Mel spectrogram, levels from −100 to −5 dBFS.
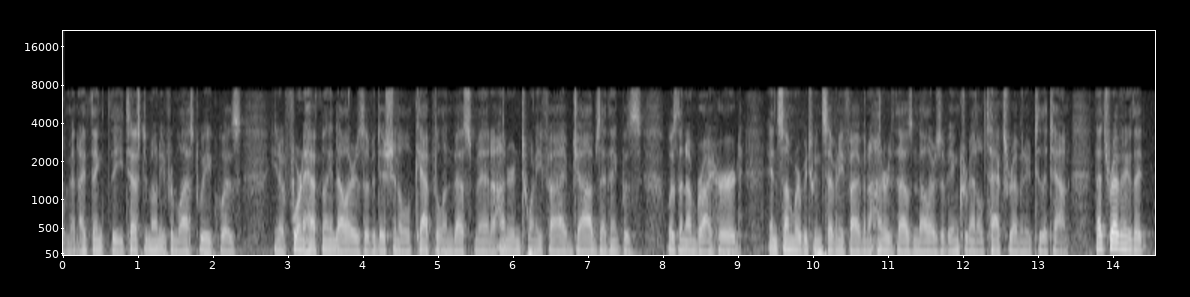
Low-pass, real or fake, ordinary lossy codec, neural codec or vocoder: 7.2 kHz; real; MP3, 64 kbps; none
